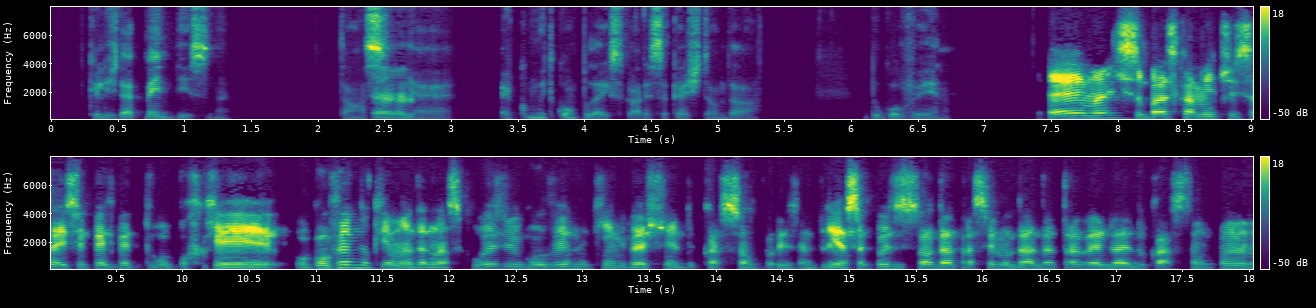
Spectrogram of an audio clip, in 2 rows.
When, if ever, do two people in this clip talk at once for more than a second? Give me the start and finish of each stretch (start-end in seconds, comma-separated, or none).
none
